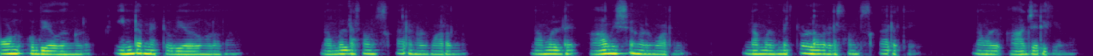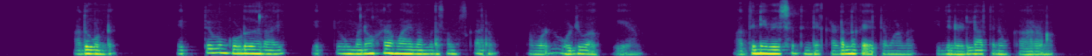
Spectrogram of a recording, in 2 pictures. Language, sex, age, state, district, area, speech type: Malayalam, male, 18-30, Kerala, Kottayam, rural, spontaneous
